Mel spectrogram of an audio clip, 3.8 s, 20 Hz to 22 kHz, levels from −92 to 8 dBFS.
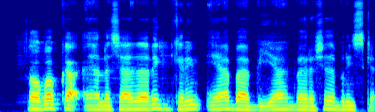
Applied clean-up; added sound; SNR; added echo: neural mask model DeepFilterNet 3.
